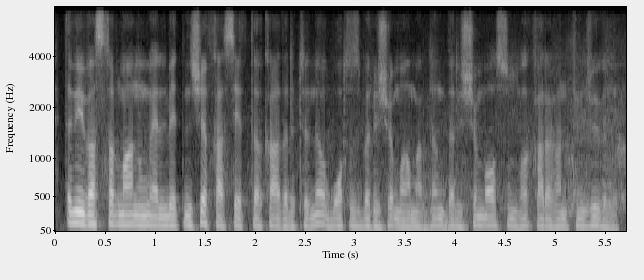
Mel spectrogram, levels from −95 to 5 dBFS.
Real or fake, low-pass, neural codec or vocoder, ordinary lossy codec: fake; 7.2 kHz; codec, 16 kHz, 0.8 kbps, ZipCodec; none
